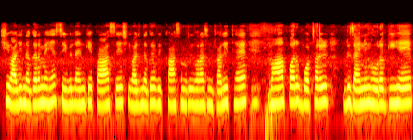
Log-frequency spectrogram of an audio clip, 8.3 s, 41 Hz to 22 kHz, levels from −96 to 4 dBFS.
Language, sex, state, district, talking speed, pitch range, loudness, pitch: Hindi, female, Rajasthan, Jaipur, 165 wpm, 205-220 Hz, -16 LUFS, 210 Hz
